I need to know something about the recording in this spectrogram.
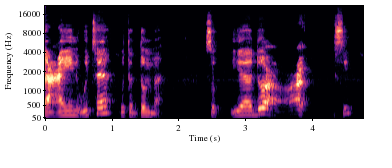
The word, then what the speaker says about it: يَدُعُّ: the ayn very well, you've got to assume you're pronouncing two ayn. One ayn with sukun, afsaku sukun, another ayn with the dhamma. So yadu', see, yadu'.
